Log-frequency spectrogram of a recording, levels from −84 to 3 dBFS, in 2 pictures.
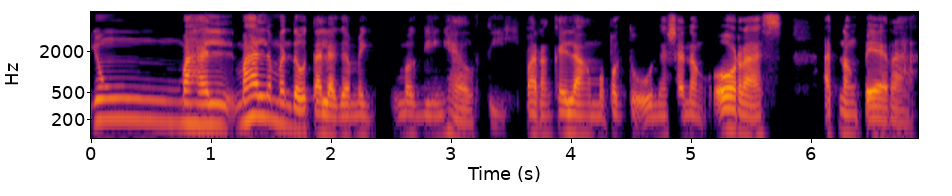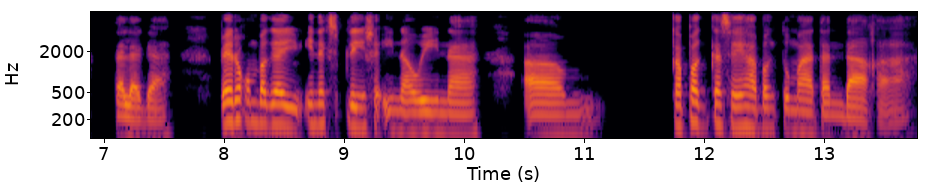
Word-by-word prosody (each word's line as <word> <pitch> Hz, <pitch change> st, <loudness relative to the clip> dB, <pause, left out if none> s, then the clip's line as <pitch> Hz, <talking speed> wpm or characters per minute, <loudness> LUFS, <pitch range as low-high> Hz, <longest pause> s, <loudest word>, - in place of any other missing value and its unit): yung 200 Hz, +2 st, -1 dB, 0.6 s
mahal 175 Hz, -1 st, +3 dB
mahal 220 Hz, +6 st, +5 dB
naman 185 Hz, -6 st, -2 dB
daw -, -, +4 dB
talaga 115 Hz, -2 st, +2 dB
mag 115 Hz, 0 st, -7 dB, 0.2 s
maging 115 Hz, -1 st, -9 dB
healthy, 100 Hz, -7 st, -8 dB
parang 115 Hz, -2 st, -2 dB
kailangan 115 Hz, -2 st, 0 dB
mong 110 Hz, -, -9 dB
pagtuunan 115 Hz, +1 st, -7 dB
siya 120 Hz, +1 st, +1 dB
ng 120 Hz, -2 st, -4 dB
oras 120 Hz, -6 st, +5 dB, 0.3 s
at -, -, -4 dB
ng 120 Hz, -1 st, -3 dB
pera 100 Hz, -4 st, +1 dB, 0.2 s
talaga, 105 Hz, 0 st, -1 dB, 0.3 s
pero 185 Hz, +2 st, +5 dB
kumbaga 180 Hz, -2 st, +2 dB
in-explain 165 Hz, -1 st, +1 dB
siya -, -, -1 dB
in 135 Hz, -1 st, -3 dB
a 125 Hz, -, +1 dB
way 130 Hz, 0 st, 0 dB
na 120 Hz, 0 st, -1 dB, 0.3 s
um, 120 Hz, 0 st, -1 dB, 0.6 s
kapag 165 Hz, +2 st, +1 dB
kasi 165 Hz, -2 st, +2 dB
habang 150 Hz, -1 st, 0 dB
tumatanda 120 Hz, -7 st, 0 dB
ka, -, -, -8 dB
125 Hz, 150 wpm, -26 LUFS, 115-165 Hz, 0.6 s, mahal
